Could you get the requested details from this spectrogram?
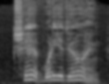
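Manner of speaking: sleepy, groggy, half-awake voice. Retelling a phone call that woke the other person: imitating a sleepy voice. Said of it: "In a sleepy voice".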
